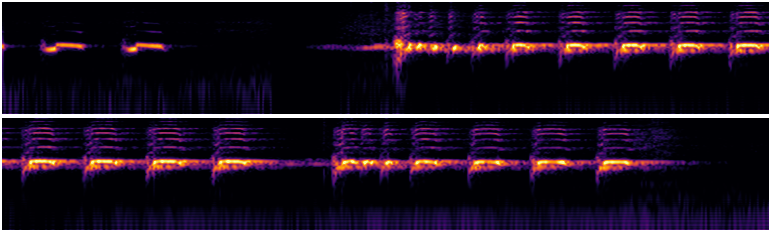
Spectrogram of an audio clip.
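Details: Zebra dove of local stock in lively ndudut-variation song, meant to call and agitate a rival. After two short opening notes and a pause, a long run of fast, evenly pitched cooing notes follows, briefly broken before resuming.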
